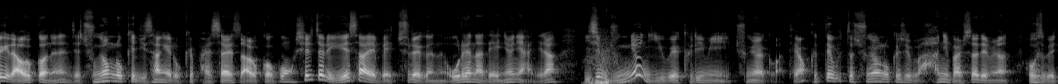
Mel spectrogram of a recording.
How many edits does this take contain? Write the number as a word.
zero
